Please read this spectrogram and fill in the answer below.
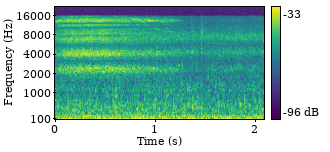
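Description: Near silence, with only the faint steady splashing of a small rock-garden waterfall fountain.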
